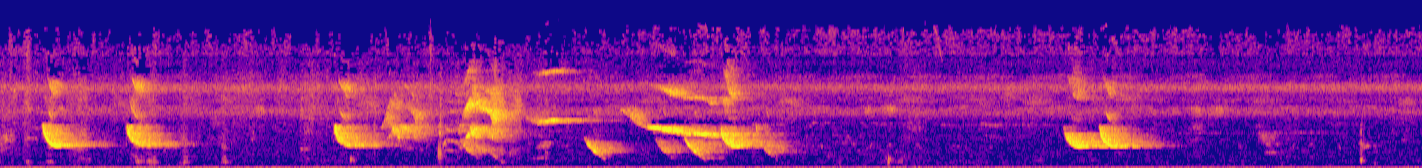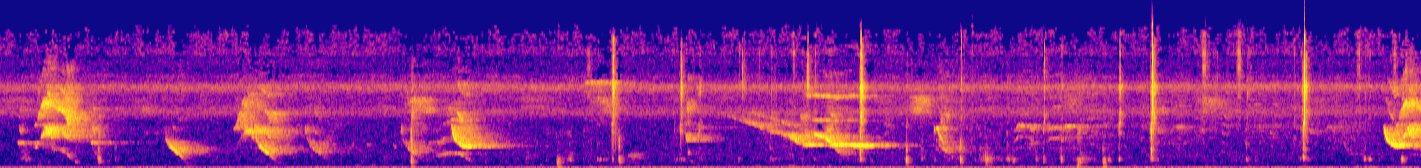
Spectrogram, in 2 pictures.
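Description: Birds calling: short chirps that slide down in pitch, repeated in scattered groups, over a faint steady low hum.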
